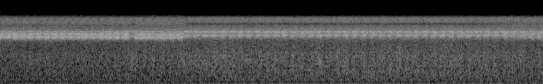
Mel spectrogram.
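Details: Rain-time cricket chorus recorded early evening, June 24, 2011, Montalban, Rizal, Philippines; continuous high trilling with a brief shift in tone near two seconds, otherwise an even, hissing wash of sound.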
